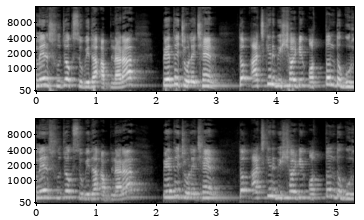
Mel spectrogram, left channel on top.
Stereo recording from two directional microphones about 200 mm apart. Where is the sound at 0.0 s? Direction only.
35° left (ahead or behind).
